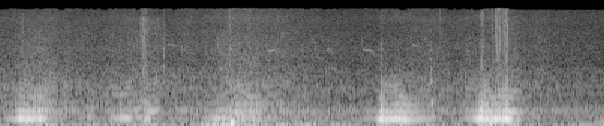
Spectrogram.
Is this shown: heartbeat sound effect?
no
